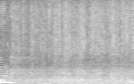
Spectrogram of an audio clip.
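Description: Jetboil canister stove burner running with a steady hiss, its two cups of water heating and just about at the boil.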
